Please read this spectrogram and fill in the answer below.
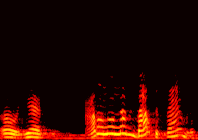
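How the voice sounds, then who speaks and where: An actress playing a chatty, unflappable housekeeper with a folksy, rambling manner in 1940s radio comedy. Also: female voice, high voice, big pitch swings, a little fast, very noisy. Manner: rambling, folksy, matter-of-fact. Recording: tinny, narrow 1940s radio recording.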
